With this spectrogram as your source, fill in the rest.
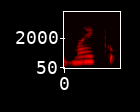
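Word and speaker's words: マイク: Kemudian mic bacanya maiku pakai huruf katakana.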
